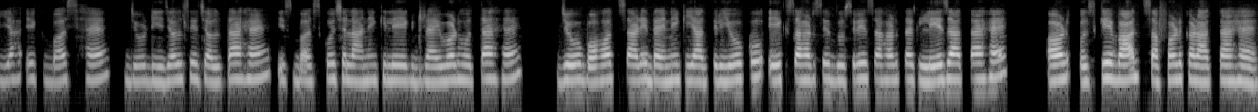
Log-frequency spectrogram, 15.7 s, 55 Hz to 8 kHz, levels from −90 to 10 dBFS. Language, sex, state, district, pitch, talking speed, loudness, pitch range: Hindi, female, Bihar, Saran, 225 Hz, 150 wpm, -20 LUFS, 220-235 Hz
